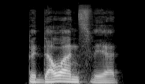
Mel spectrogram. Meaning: pitiable, regrettable, deplorable, pathetic
- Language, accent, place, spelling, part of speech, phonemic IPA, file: German, Germany, Berlin, bedauernswert, adjective, /bəˈdaʊ̯ɐnsˌveːɐ̯t/, De-bedauernswert.ogg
